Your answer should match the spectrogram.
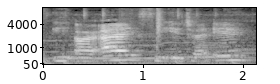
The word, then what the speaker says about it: Ericia: Okay, well, my real name is Ericia. That is Erichia.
